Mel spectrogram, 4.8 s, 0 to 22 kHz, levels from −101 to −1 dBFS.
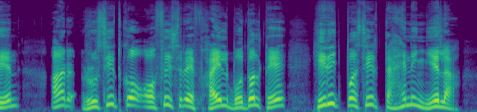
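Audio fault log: Nothing to log here, as this bit of speech comes through without a single fault turning up along the way.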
